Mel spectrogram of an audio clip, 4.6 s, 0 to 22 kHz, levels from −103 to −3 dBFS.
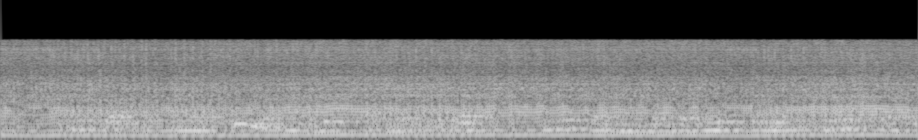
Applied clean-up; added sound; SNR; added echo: none; Engine starting; -3 dB; reverberation time 1.0 s.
